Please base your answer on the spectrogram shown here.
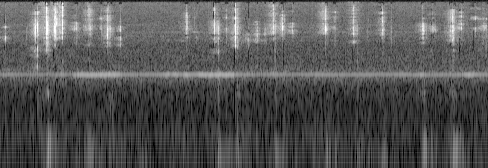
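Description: Keys clacking on a computer keyboard in short irregular bursts, crisp light taps heard close and fairly quiet in an otherwise still room.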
